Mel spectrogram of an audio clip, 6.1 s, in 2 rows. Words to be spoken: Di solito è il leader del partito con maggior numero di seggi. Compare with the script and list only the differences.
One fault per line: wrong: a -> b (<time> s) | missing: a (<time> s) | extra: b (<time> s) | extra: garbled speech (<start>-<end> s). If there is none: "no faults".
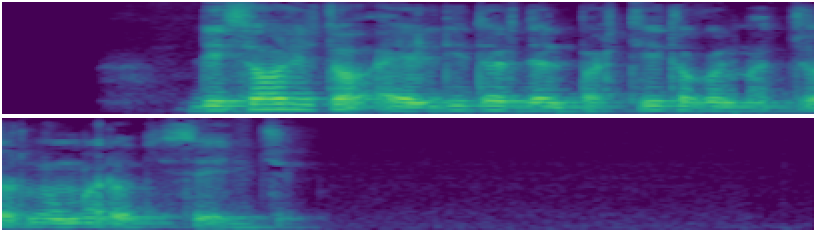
no faults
